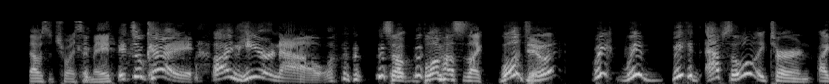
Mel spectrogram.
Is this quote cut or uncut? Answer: cut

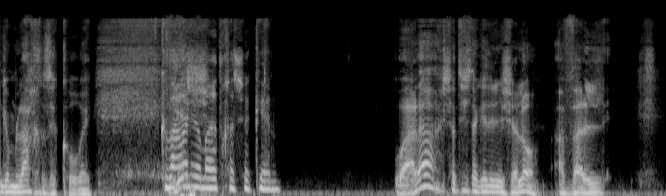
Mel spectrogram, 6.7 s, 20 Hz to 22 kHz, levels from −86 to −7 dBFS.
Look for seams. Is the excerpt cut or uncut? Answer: uncut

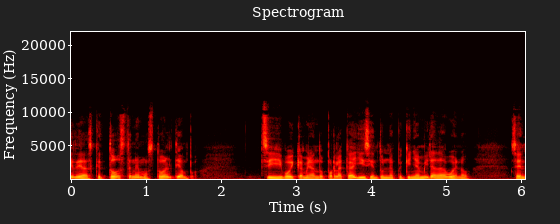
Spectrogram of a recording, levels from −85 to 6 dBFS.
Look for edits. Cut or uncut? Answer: uncut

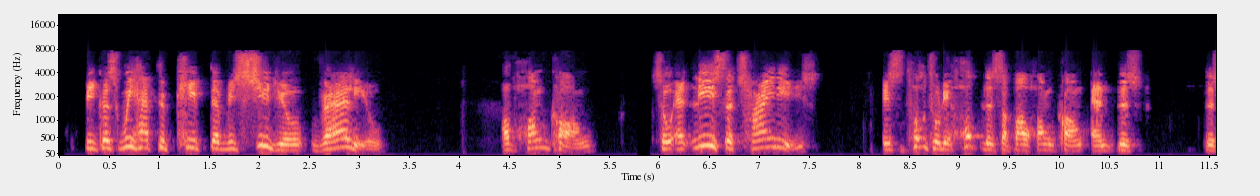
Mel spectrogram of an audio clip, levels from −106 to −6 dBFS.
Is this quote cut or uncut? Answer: uncut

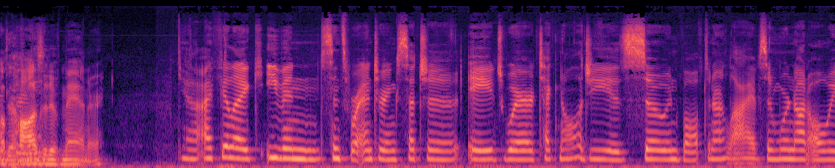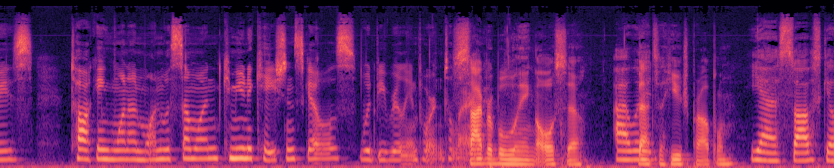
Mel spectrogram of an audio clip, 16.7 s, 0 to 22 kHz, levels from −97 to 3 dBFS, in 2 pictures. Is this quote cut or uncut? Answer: uncut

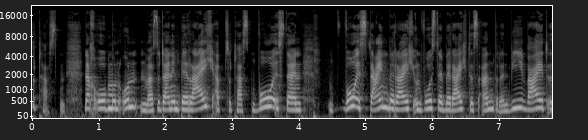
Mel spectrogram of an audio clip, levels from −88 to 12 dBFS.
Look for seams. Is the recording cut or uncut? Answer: uncut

